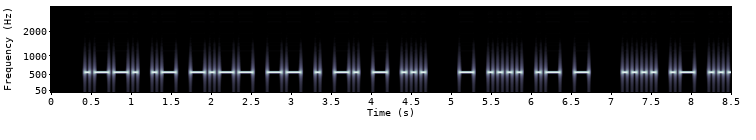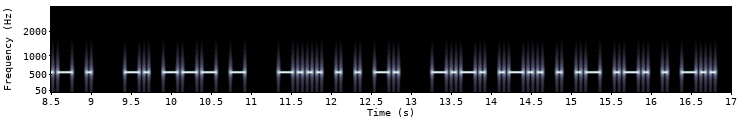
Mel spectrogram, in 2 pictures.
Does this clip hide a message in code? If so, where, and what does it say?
Yes: Morse code from 0.4 to 16.8 s, heard as a keyed tone, about 20 wpm, 550 Hz. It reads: PAYMENTS THAT HAVE NOT BEEN CLEARED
